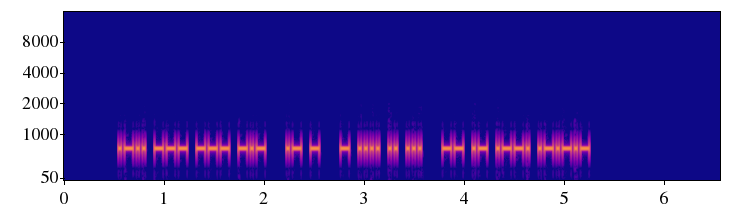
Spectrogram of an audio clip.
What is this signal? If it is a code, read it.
Morse code, heard as a keyed tone, about 40 wpm, 700 Hz. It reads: LOOK AT THIS MAP.
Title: Sentences from Top 1000 Words - Review Part 2 - 40wpm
